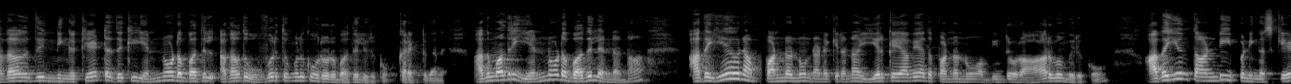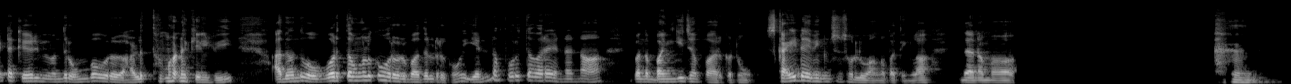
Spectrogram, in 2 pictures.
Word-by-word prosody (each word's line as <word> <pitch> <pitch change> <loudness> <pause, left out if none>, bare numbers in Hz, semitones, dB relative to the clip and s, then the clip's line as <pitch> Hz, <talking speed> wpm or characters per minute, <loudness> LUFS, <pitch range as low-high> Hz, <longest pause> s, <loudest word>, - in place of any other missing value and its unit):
அதாவது 165 +5 +2 0.2
நீங்க 135 -2 -2
கேட்டதுக்கு 170 -2 0
என்னோட 175 +8 +3
பதில். 155 +2 +3
அதாவது 150 +5 +3
ஒவ்வொருத்தவங்களுக்கும் 175 +5 -1
ஒவ்வொரு 130 -4 +1
பதில் 115 -3 -3
இருக்கும் 90 - -12
கரெக்ட் - - -3
தானே? - - -9 0.3
அது 170 - +4
மாதிரி 220 +5 +7 0.2
என்னோட 205 +9 +1
பதில் 190 +7 +5
என்னன்னா, - - -6 0.6
அதை 175 - +5 0.2
ஏன் 265 0 +8
நான் - - +2
பண்ணணும்ன்னு 160 +2 +2
நினைக்கிறேன்னா, 130 +2 -4
இயற்கையாவே 165 +3 +2
அத - - -2
பண்ணணும் 125 0 -2
அப்படின்ற 120 +2 -9
ஒரு - - 0
ஆர்வம் 155 -4 +1
இருக்கும். - - -10 0.5
அதையும் 245 +6 +4
தாண்டி 175 +4 +1
இப்போ 165 - -2
நீங்க 130 -2 -3
ஸ் 125 - -20
கேட்ட 165 +3 +2
கேள்வி 150 -1 0
வந்து 130 +4 -2
ரொம்ப 135 +7 -6
ஒரு 120 - +1 0.2
அழுத்தமான 145 +4 0 0.2
கேள்வி. 105 -2 -4 0.5
அது - - +3
வந்து 150 - -1
ஒவ்வொருத்தவங்களுக்கும் 180 +6 +2
ஒரு 150 - +4
ஒரு 125 - -4
பதில் 130 +2 -3
இருக்கும். 150 - -7 0.2
என்ன 210 - -7
பொறுத்தவரை 180 -3 -1
என்னன்னா 130 +1 -4 0.4
இப்போ - - -1
அந்த - - -2
பங்கி 130 +4 -2
ஜம்ப்பா 135 - -4
இருக்கட்டும் - - -11 0.2
ஸ்கை - - +4
டைவிங்ன்னு 135 -7 -2
சொல்லுவாங்க 95 -4 -5
பார்த்தீங்களா? 90 +5 -7 0.3
இந்த - - 0
நம்ம 95 0 -7 2.2
ம். 105 0 -8
150 Hz, 145 wpm, -24 LUFS, 125-175 Hz, 2.2 s, ஏன்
